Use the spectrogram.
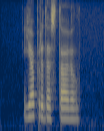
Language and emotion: Russian, neutral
